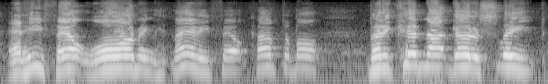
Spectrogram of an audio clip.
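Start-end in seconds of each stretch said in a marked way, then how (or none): none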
